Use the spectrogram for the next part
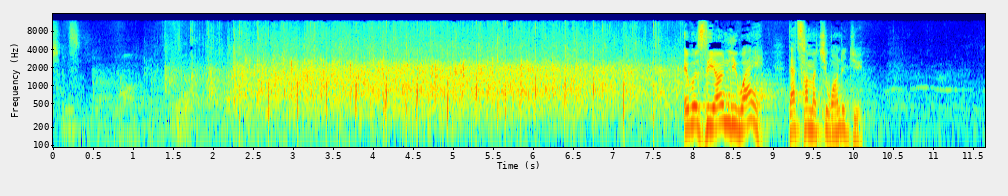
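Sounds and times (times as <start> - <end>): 
speech: 0.0 - 0.6, 7.9 - 10.2
crowd applauding: 1.2 - 8.5.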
